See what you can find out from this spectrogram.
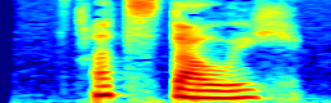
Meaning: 1. outdated, retrograde 2. backward, retarded (in terms of development of a person)
- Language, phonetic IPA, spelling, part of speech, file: Russian, [ɐt͡sˈstaɫɨj], отсталый, adjective, Ru-отсталый.ogg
